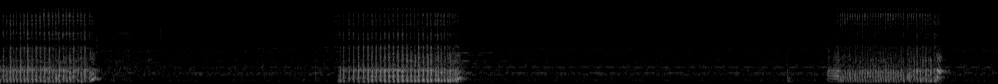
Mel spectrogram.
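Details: Loud rattling snores about a second each with quiet pauses between, from a sleeping pug; snoring.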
